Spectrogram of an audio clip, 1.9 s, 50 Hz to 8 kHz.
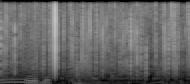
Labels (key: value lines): label: biophony, cascading saw
recorder: SoundTrap 600 or HydroMoth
